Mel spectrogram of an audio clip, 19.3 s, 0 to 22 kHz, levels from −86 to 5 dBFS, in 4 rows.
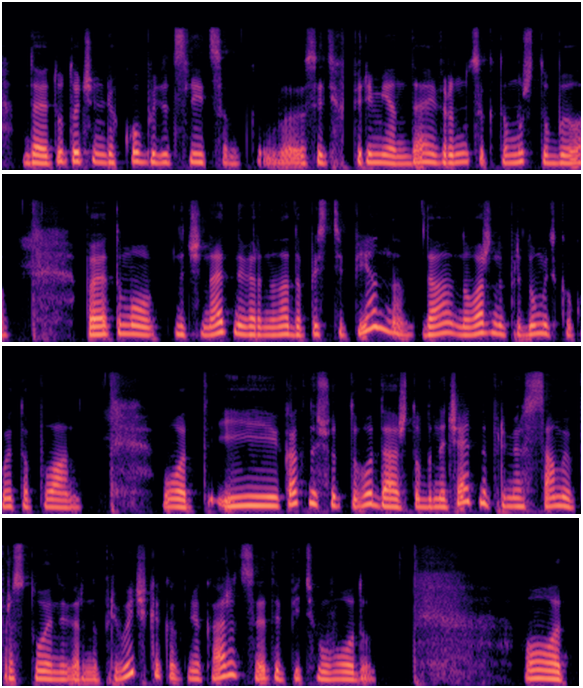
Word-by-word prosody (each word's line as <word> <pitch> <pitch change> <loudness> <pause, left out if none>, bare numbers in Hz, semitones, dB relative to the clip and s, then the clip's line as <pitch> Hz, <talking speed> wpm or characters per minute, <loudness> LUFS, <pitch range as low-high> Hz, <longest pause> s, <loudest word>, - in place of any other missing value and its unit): Да, 185 0 +4
и - - +2
тут 215 +5 -3
очень 215 -2 +1
легко 195 +3 -1
будет 195 -3 -2
слиться, 195 -3 -3
ну, 165 - -10
как - - -13
бы, 170 - -3
с - - -9
этих 180 -2 -4
перемен, 190 -5 0
да, 205 - +1
и 195 - +1
вернуться 195 +3 -1
к - - -26
тому, 185 +2 -1
что 210 -3 -5
было. 180 +1 0 0.6
Поэтому 195 0 +4
начинать, 200 +5 0
наверно, 185 -3 +2
надо 190 -1 +2
постепенно, 235 - -1
да, 195 +6 +2
но 185 -2 0
важно 230 +2 +3
придумать 200 +2 -1
какой-то 190 -1 -4
план. 175 -1 -2 0.7
Вот, 180 -2 +3
и 215 -9 +4
как 260 +2 +1
насчет 215 -5 -1
того, 225 +6 +2
да, 195 -4 +5
чтобы 180 +1 -3
начать, 185 - +1
например, 195 -7 -1
с - - -12
самой 200 -1 0
простой, 185 -1 -1
наверно, 165 - -2
привычки, 270 - -1
как 225 - -6
мне 185 -1 -1
кажется- 260 +9 0
это 190 - -1
пить 190 +6 -9
воду? 170 -2 0 1.3
Вот. 190 -3 +4
190 Hz, 160 wpm, -24 LUFS, 180-210 Hz, 1.3 s, да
